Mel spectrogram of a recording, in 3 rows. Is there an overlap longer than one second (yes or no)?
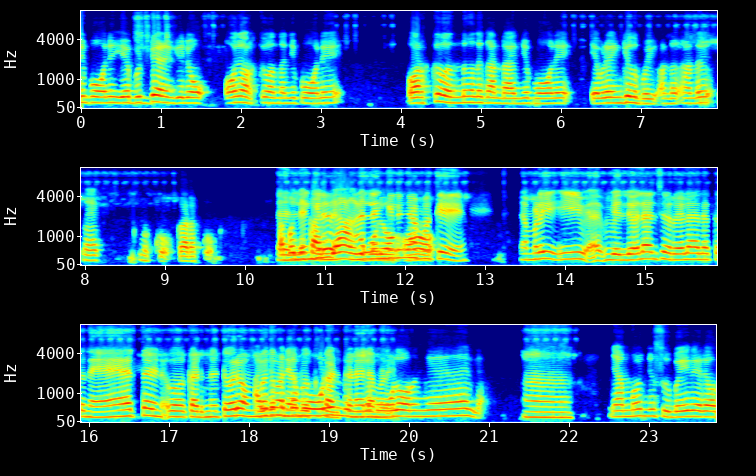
yes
